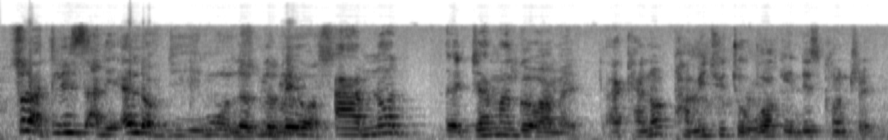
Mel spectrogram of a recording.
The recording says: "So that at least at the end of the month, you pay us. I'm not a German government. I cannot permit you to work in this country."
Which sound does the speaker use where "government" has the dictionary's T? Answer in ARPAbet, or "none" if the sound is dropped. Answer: none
